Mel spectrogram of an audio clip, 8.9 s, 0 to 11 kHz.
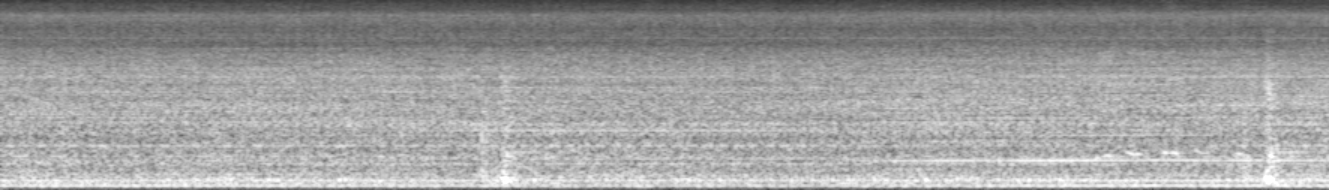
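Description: Komatsu PC210 LC excavator's diesel engine running steadily under load as the machine crawls down off a lowbed trailer, with two short sharp clanks, about three seconds apart, from the machine.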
